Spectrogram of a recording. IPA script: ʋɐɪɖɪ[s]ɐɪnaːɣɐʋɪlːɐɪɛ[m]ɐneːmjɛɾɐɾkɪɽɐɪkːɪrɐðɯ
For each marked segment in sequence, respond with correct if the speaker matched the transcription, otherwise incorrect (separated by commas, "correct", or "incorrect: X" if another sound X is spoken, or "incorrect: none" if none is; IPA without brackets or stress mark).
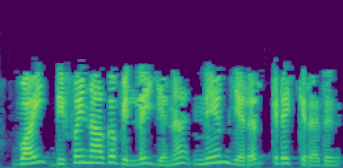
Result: incorrect: f, incorrect: n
